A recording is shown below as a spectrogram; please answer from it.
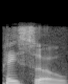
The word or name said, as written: peso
